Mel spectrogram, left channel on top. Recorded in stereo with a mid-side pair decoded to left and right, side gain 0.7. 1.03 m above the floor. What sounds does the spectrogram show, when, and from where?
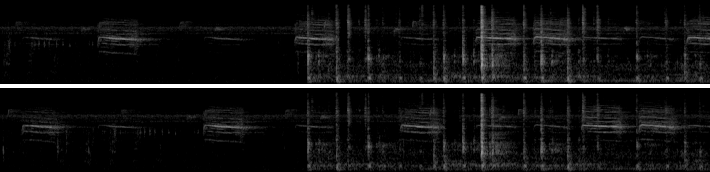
3.1 s typing on a keyboard: 25° left, 3.5 m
